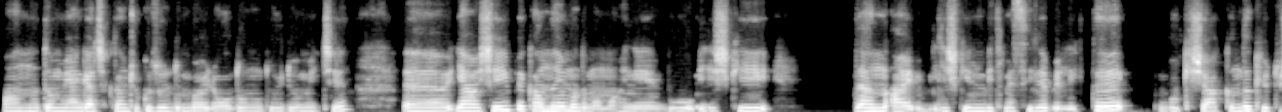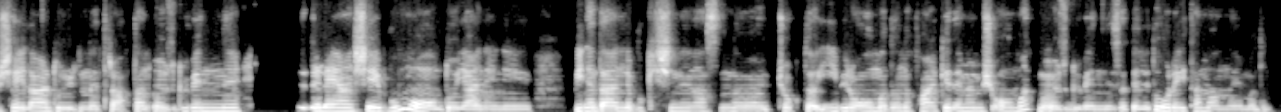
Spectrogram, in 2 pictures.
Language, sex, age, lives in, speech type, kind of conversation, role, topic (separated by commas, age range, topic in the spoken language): Turkish, female, 25-29, Italy, conversation, advice, advisor, Ayrılıktan sonra özgüvenimi ve bağımsızlığımı nasıl yeniden kazanabilirim?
